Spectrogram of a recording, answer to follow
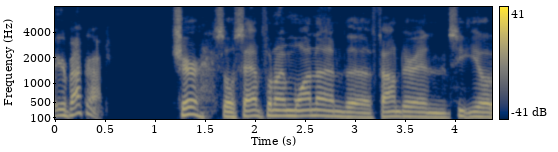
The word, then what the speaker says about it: Fonoimoana: You probably have someone last name you got to pronounce. So it's Sam Fonoimoana.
